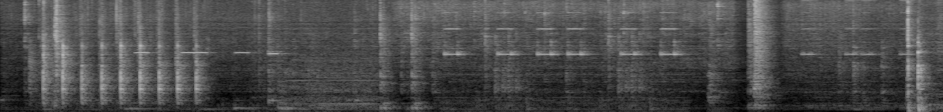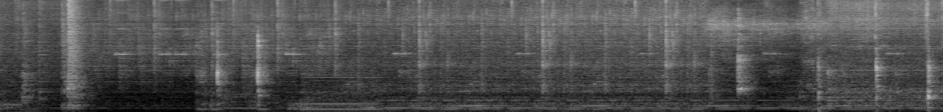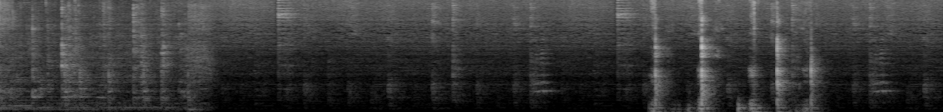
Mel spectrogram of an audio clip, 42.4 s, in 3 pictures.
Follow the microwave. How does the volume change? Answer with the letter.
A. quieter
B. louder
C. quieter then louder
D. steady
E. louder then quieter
A.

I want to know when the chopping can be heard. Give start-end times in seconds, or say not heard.
0.4-3.1, 13.6-14.4, 17.1-18.1, 26.1-28.1, 38.0-40.5.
